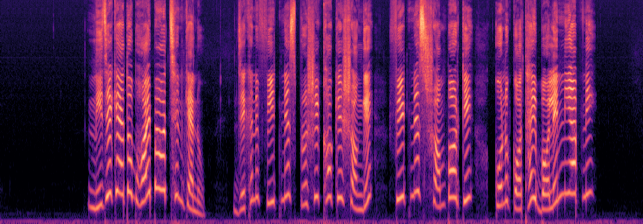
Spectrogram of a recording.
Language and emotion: Bengali, angry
